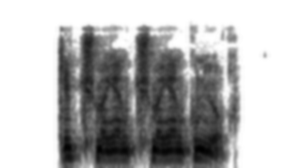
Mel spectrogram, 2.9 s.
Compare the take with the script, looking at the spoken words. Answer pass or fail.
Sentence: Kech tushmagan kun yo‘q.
fail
